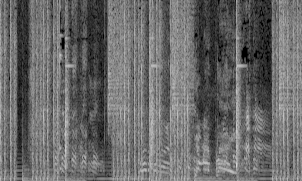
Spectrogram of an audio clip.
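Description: Rapid automatic-gunfire sound effect, fired in long bursts with short gaps, over background music.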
